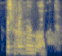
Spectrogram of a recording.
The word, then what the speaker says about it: Tabarrok: Sound it out. Tabarrok, like it is phonetic.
